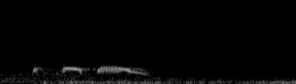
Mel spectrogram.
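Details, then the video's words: A caught zebra dove, a long, large bird, perched on a branch near a pond by the Ping river, gives one short coo, then two longer rolling coos dropping at the end; faint high chirps and low rumble follow. "ได้นกโล่ง 1กุกขันเพราะๆ"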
